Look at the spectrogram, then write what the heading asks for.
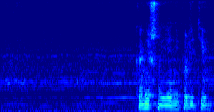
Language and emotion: Russian, neutral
